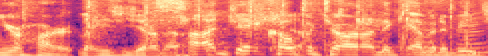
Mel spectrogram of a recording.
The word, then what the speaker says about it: Anže Kopitar: Anže Kopitar.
